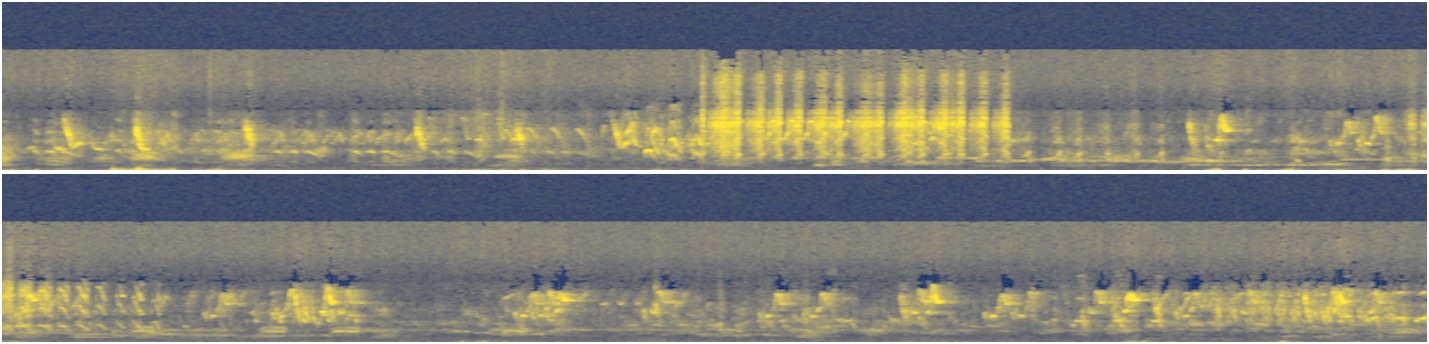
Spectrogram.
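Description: Birds chirping and calling in short high notes and brief whistles, with a dense burst of rapid high chatter about seven to ten seconds in. Low thumps on the microphone interrupt them, the loudest about a second in, others around thirteen seconds and near the end.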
